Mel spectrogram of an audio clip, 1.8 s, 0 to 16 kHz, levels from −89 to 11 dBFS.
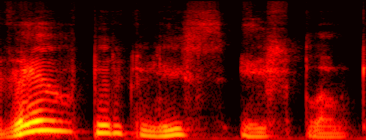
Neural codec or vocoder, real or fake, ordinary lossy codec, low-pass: codec, 44.1 kHz, 2.6 kbps, SNAC; fake; Opus, 32 kbps; 14.4 kHz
